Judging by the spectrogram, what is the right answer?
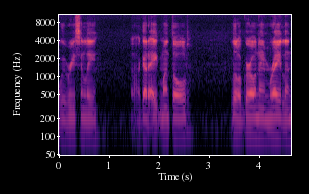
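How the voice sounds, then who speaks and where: A man with a Texan accent speaks in a relaxed tone at a moderate pace. His pitch is fairly low and his intonation fairly even. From Texas, Houston area. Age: 30s. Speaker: vlogger. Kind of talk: casual vlog monologue.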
